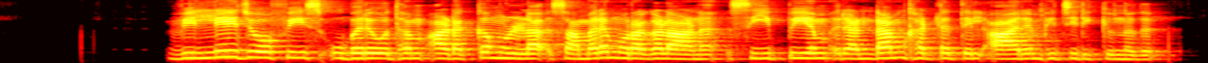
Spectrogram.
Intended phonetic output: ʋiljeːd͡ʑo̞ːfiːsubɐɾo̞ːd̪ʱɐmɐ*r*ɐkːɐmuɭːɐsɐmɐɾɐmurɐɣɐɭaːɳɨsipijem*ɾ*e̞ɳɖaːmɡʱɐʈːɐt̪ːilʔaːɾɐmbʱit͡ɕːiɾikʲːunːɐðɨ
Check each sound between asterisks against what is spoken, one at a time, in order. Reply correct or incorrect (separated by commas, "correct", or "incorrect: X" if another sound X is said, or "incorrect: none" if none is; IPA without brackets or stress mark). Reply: incorrect: ɽ, correct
